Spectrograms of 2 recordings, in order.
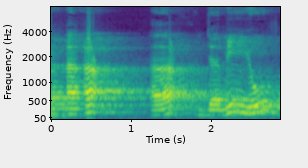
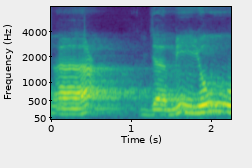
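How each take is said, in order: First: The second hamza is said clearly and fully. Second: The second hamza is softened, sounding like h. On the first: The speaker calls it wrong. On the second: The speaker calls it right. "Itu tashil"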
